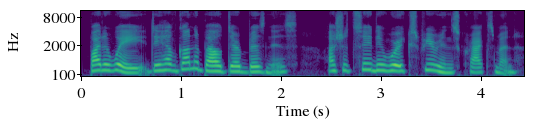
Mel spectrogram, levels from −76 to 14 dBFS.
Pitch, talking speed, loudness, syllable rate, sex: 240 Hz, 215 wpm, -18 LUFS, 6.1 syllables/s, female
